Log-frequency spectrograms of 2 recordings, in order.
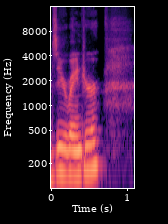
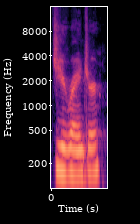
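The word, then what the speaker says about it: Zyuranger: it going and he's correcting my pronunciation on zero ranger uh my apologies just georanger uh i completely screw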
